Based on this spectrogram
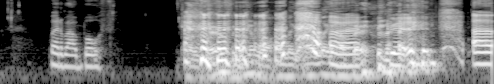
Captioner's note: laughter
